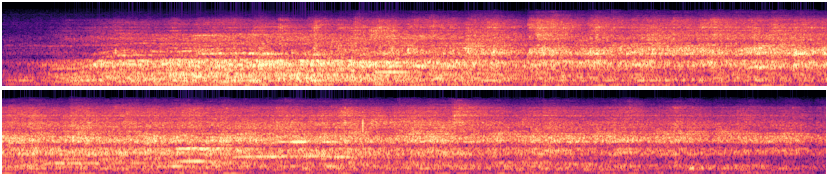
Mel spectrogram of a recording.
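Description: Studio audience laughing, cheering and applauding in response to a joke, rising quickly right at the start and easing slightly toward the end.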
